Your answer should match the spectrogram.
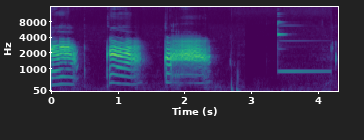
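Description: Three 'kaa' caws for a cartoon crow, each about half a second and falling in pitch, the last one raspier. About three and a half seconds in comes a single steady chime-like ding that slowly fades.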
